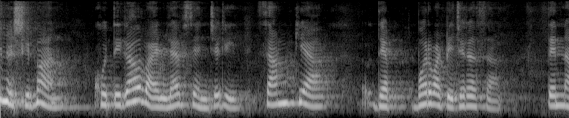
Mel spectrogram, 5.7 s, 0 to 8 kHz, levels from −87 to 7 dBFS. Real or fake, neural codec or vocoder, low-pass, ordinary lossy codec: fake; codec, 16 kHz, 4 kbps, FunCodec, trained on LibriTTS, 50 frames a second; none; none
